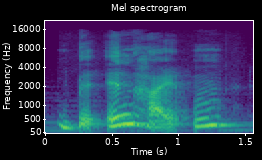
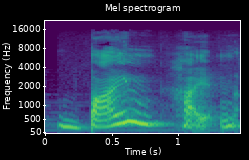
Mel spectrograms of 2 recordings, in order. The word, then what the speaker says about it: beinhalten: Und dieses Verb beinhalten wird nicht Beinhalten ausgesprochen, sondern beinhalten. Auch hier würde man das Wort falsch verstehen, wenn man das Wort falsch trennt, da es ja mit Inhalt zusammenhängt und nicht mit einem Bein.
